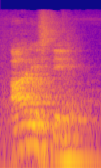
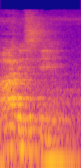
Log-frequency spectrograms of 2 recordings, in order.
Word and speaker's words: honesty: Honesty. H를 발음하지 않습니다. Honesty.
